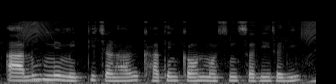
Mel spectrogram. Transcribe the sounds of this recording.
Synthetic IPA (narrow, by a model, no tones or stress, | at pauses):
alumemiʈːit͡ʃəɽ̤aʋekʰat̪inkɔnməsinsəɦiɾəɦi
